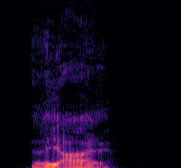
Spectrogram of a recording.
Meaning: 1. real (that has physical existence) 2. real, realistic (pertaining to reality) 3. real-world, practical, particularly (now chiefly archaic) concerned with actual things as opposed to words or ideas
- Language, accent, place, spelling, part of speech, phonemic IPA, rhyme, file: German, Germany, Berlin, real, adjective, /ʁeˈal/, -aːl, De-real.ogg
